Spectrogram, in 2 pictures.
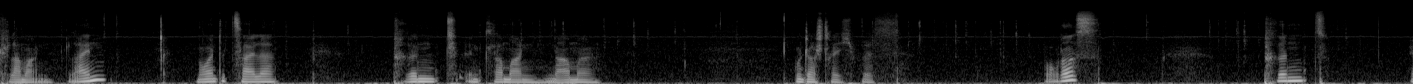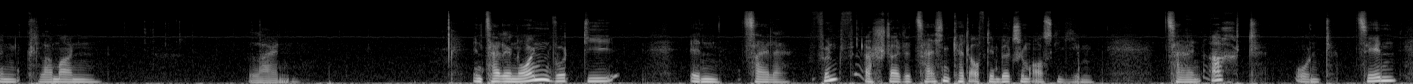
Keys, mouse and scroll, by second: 0.0-0.7 typing, 1.7-10.8 typing, 11.0 Return, 11.8-13.0 typing, 14.6-16.2 typing.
